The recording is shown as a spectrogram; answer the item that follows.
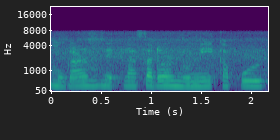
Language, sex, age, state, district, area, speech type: Assamese, female, 30-45, Assam, Majuli, urban, spontaneous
